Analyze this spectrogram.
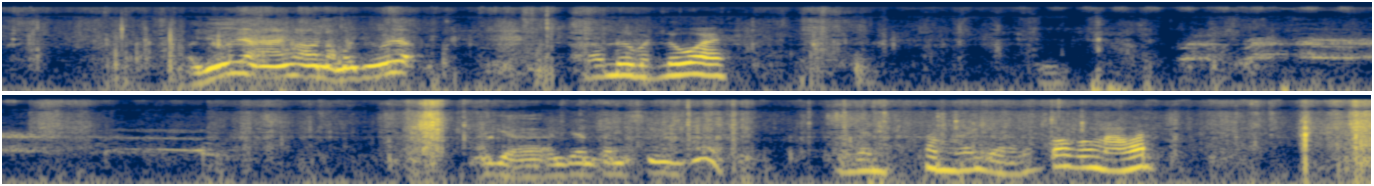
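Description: A boy speaks close by with animation.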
